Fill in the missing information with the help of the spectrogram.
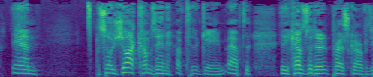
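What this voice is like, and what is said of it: Usual voice. Nothing is said of it.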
